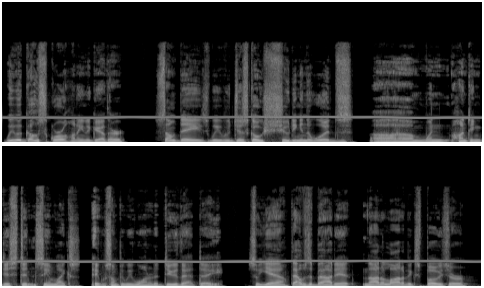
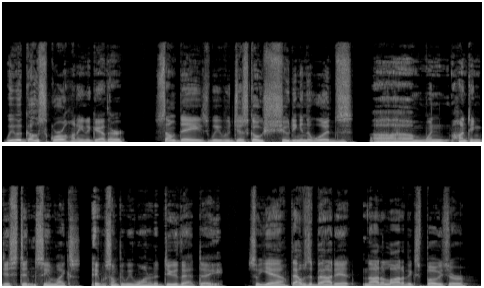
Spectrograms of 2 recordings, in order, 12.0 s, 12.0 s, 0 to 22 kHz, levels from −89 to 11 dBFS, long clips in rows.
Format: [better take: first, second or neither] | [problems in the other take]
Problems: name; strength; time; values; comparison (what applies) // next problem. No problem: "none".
second | high-pitched whine; loud; throughout; 4 kHz, 9 dB below the speech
